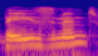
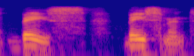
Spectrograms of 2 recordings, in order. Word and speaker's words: basement: So here you're saying basement with a Z sound instead of basement. It's basement. Okay, basement.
